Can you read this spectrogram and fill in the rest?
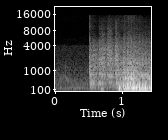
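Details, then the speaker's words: Bajaj Avenger Cruiser 220 carbureted motorcycle, 2400 km, that sat two months without fuel: it fires up and settles into a smooth, steady idle with no popping or hunting, though a clogged main jet and emulsion tube are suspected of causing uneven running when accelerated. "que se puede escuchar qué una moto en ralentí regula bien no tiene problema"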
